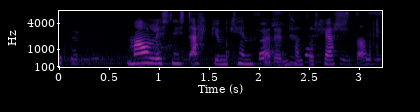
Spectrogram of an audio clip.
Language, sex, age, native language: Icelandic, female, 11, Icelandic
